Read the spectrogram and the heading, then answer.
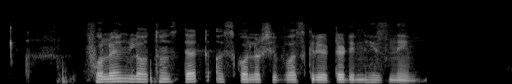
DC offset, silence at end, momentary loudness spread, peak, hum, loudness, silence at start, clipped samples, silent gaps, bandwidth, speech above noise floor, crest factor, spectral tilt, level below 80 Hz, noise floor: under 0.1%; 0.85 s; 14 LU; -10 dBFS; none; -28 LUFS; 0.25 s; under 0.1%; none; 9.4 kHz; 59 dB; 20 dB; -6 dB/octave; -70 dBFS; -86 dBFS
